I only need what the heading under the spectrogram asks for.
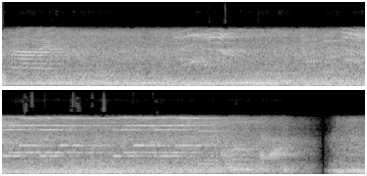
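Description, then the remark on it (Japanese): A maglev train glides slowly in and slows to a stop, surprisingly quiet, its steady rumble overlaid with high electric whining tones that shift as it decelerates, ending in a brief hush. “お意外と静かですねそろそろ止まりますこれから乗り込んでみます”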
